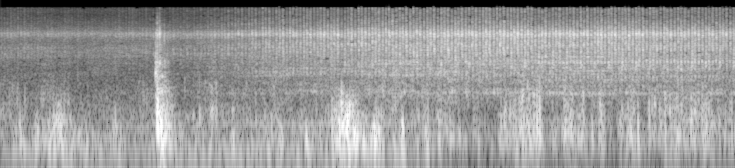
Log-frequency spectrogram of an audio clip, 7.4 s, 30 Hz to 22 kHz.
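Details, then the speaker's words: Audi 80 B3 at idle: fast, fairly regular light knocking, about three to four per second, over a hissy engine, easing as it warms; owner suspected lifters or the oil pump, and teardown found scored bearing shells from low oil pressure caused by the pump. "Либо масляный насос не отрабатывает свое, не создает давление."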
